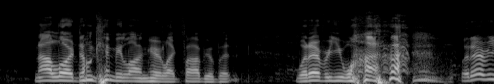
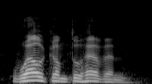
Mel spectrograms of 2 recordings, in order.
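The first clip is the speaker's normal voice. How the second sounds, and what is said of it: Imitates another person's accented voice. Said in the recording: “I don't even know the guy's accent. It just sounded legit.”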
